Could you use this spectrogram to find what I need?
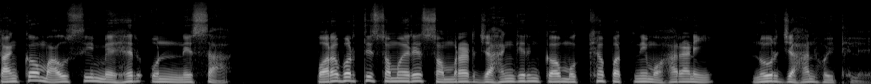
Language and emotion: Odia, neutral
